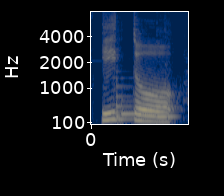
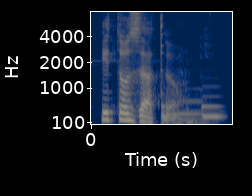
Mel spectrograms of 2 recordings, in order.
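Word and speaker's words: 人里: Hito-sato, I think? No. Zato. Another weird thing with pronunciation. Sa becomes za, and the su becomes elongated. So, zato. Zato. Hito-zato.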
